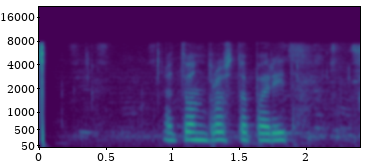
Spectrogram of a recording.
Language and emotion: Russian, neutral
